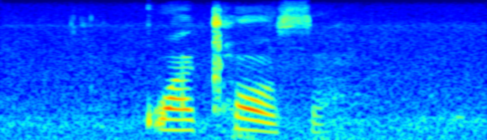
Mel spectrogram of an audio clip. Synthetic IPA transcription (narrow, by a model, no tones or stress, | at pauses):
kʼwʔaǁʰɔːsa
